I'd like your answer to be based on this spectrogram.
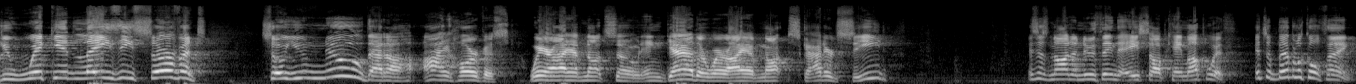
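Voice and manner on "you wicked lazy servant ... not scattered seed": higher, louder, slow stern rebuke; stern master. Acted. Master rebuking his lazy servant, stern scolding. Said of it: "His master replied".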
